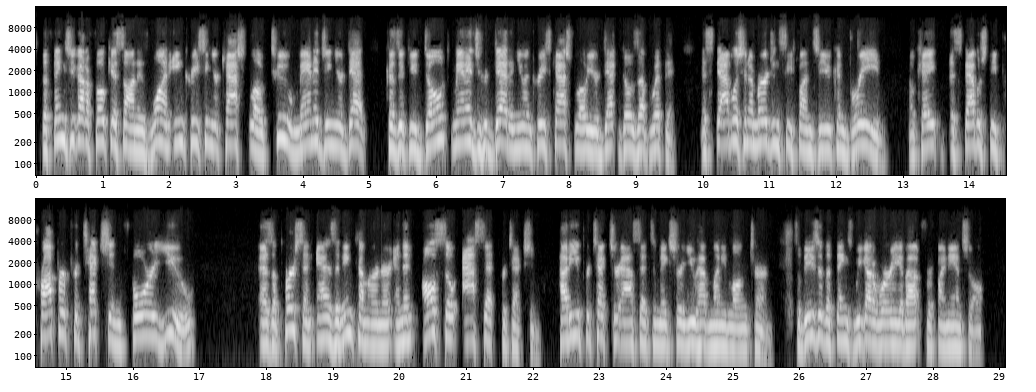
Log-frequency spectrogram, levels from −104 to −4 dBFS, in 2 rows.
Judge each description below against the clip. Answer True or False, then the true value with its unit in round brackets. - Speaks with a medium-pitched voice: True (160 Hz)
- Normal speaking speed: True (180 wpm)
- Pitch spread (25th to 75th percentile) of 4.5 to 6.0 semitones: True (4.8 semitones)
